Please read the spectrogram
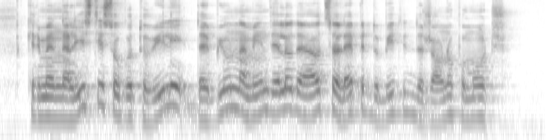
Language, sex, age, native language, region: Slovenian, male, 30-49, Slovenian, Drava region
